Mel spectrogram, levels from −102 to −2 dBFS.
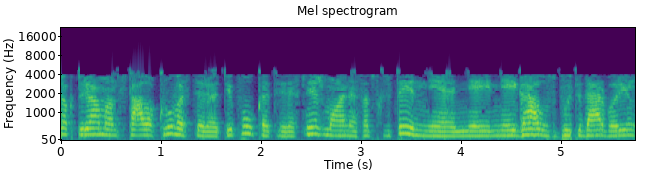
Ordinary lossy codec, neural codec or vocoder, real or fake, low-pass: AAC, 16 kbps; none; real; 19.8 kHz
